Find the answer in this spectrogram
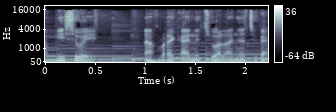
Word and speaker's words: Mixue: booming belakangan ini adalah merek misua tulisannya mix UE saya agak kesulitan pertama membacanya tapi setelah cari tahu ternyata bacaannya misui nah mereka ini jualannya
